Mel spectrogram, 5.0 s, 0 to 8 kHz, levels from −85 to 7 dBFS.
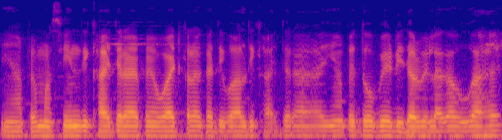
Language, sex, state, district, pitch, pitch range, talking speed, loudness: Hindi, male, Punjab, Fazilka, 100 Hz, 100-105 Hz, 310 wpm, -20 LUFS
